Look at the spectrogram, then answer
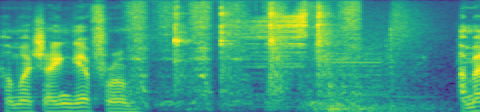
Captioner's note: construction tools clanking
